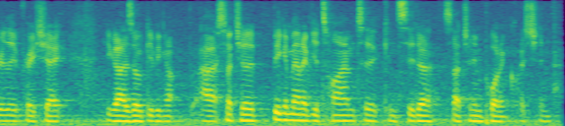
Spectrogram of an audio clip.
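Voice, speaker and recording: Against crowd noise in the background, a man talks at a very fast pace. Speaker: witness. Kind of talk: public presentation. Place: hall. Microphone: handheld.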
